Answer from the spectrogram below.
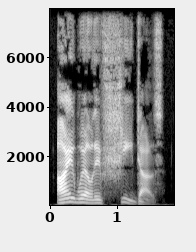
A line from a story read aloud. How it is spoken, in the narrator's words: said Harry through gritted teeth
